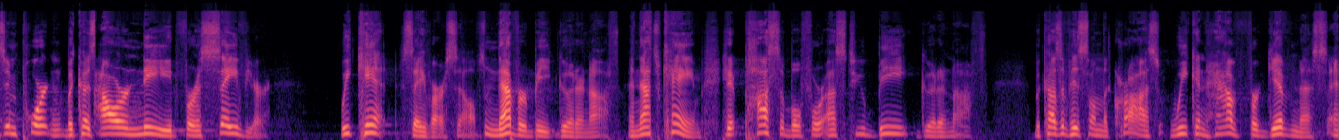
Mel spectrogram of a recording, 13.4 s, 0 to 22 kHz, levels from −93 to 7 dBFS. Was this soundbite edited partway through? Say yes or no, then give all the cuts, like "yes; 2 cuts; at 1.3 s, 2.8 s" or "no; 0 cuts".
yes; 6 cuts; at 0.9 s, 4.9 s, 6.3 s, 6.6 s, 7.3 s, 10.9 s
